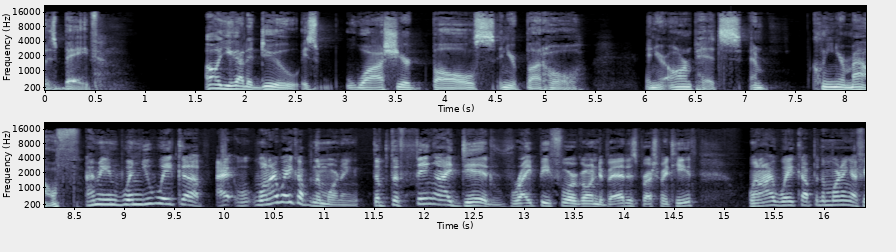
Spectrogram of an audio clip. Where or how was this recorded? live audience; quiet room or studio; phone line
quiet room or studio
